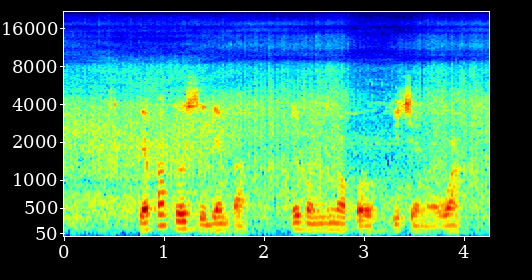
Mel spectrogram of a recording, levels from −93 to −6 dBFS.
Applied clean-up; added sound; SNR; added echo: none; Domestic sounds, home sounds; 11 dB; none.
